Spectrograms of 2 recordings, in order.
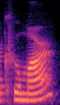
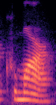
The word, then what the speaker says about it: Kumar: Because I've grown up saying Claire Kumar, like Harold and Kumar, the movie.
